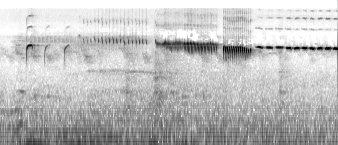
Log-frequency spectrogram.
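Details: Caged canary singing in training: a few upswept chirps, a buzzy trill, a dense harsh rolling tour, then evenly repeated pure whistled notes; faint background hiss.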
